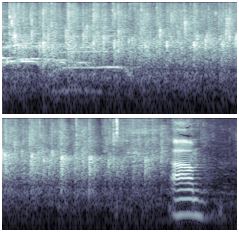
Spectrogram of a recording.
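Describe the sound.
A crowd applauds steadily for about five seconds, a dense patter of many clapping hands, with a few voices mixed in. A short vocal shout rings out before the clapping fades.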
